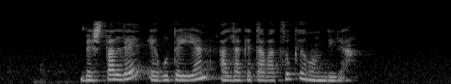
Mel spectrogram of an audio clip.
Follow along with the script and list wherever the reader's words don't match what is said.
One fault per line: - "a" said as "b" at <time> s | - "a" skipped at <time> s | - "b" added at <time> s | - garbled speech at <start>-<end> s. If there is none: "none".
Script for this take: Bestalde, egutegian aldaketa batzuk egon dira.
none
